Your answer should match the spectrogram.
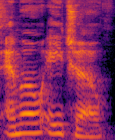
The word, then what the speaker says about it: Moho: of a correction i i spelled moho the lair of the earth as mojo yeah you know using the spanish sort of pronunciation of the letter j it's actually not it's m-o-h-o huh and it's short for like it's actually moho yeah it's sort of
